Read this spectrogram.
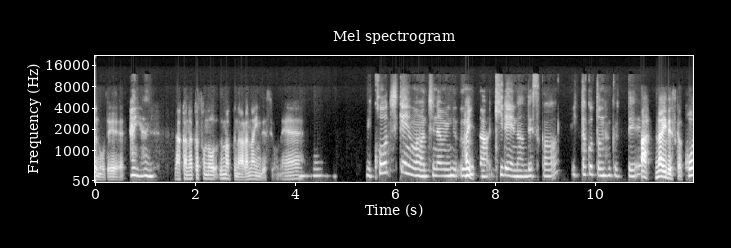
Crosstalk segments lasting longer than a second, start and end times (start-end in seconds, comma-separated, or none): none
